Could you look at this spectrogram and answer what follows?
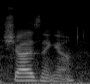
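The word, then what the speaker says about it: Scherzinger: Sherzinger.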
